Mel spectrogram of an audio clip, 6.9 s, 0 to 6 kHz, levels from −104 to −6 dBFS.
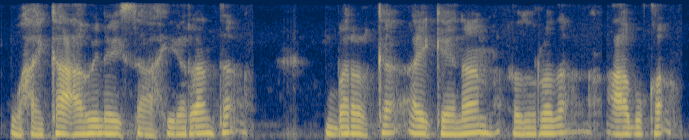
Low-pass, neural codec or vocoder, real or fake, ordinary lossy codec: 5.4 kHz; vocoder, 22.05 kHz, 80 mel bands, WaveNeXt; fake; none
